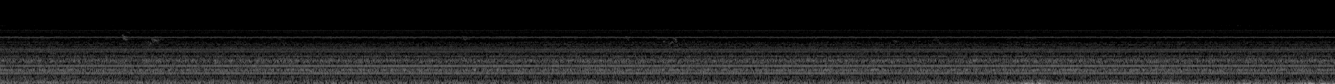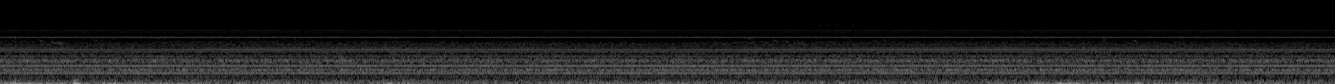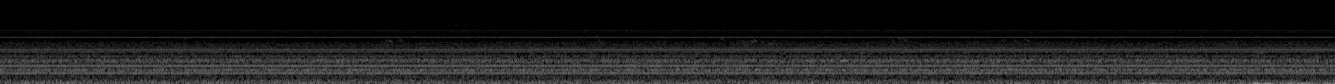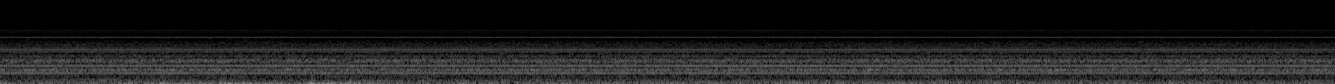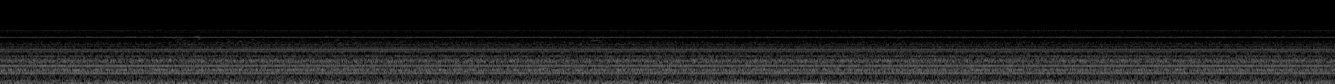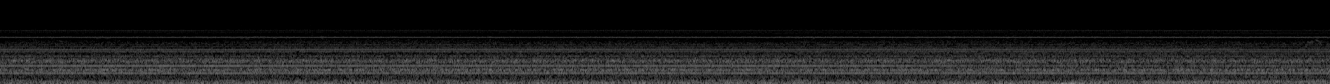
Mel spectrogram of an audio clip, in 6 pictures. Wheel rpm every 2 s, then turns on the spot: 0, 0, 0, 0, 0, 0, 0, 0, 0, 0, 0, 0, 0, 0, 0, 0, 0, 0, 0, 0, 0, 0, 0, 0, 0, 0, 0, 0, 0, 0, 0, 0, 0, 0, 0, 0, 0, 0, 0, 0.
none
